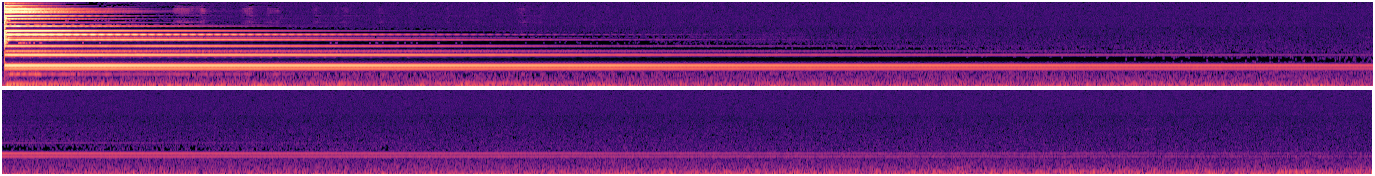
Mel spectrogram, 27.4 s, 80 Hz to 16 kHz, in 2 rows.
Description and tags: Punch to music triangle.
Recorder: Tascam DR-40.
External mics.
Date: 2014-10-26.
musical, punch, triangle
